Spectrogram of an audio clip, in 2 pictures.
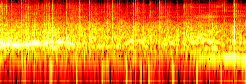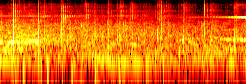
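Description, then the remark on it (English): An audience claps for Jesus in scattered, sharp bursts that gradually build into irregular applause, with voices calling and murmuring underneath throughout. “Clap for Jesus.”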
